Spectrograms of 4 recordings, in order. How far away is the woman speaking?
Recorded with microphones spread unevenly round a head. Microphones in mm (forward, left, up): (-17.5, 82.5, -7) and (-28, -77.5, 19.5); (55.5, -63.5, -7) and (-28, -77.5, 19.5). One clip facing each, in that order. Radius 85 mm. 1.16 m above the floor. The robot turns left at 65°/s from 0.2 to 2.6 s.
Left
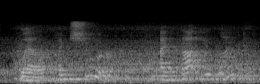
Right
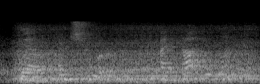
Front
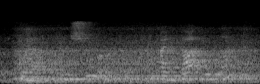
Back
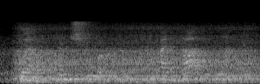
About 1.1 m.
